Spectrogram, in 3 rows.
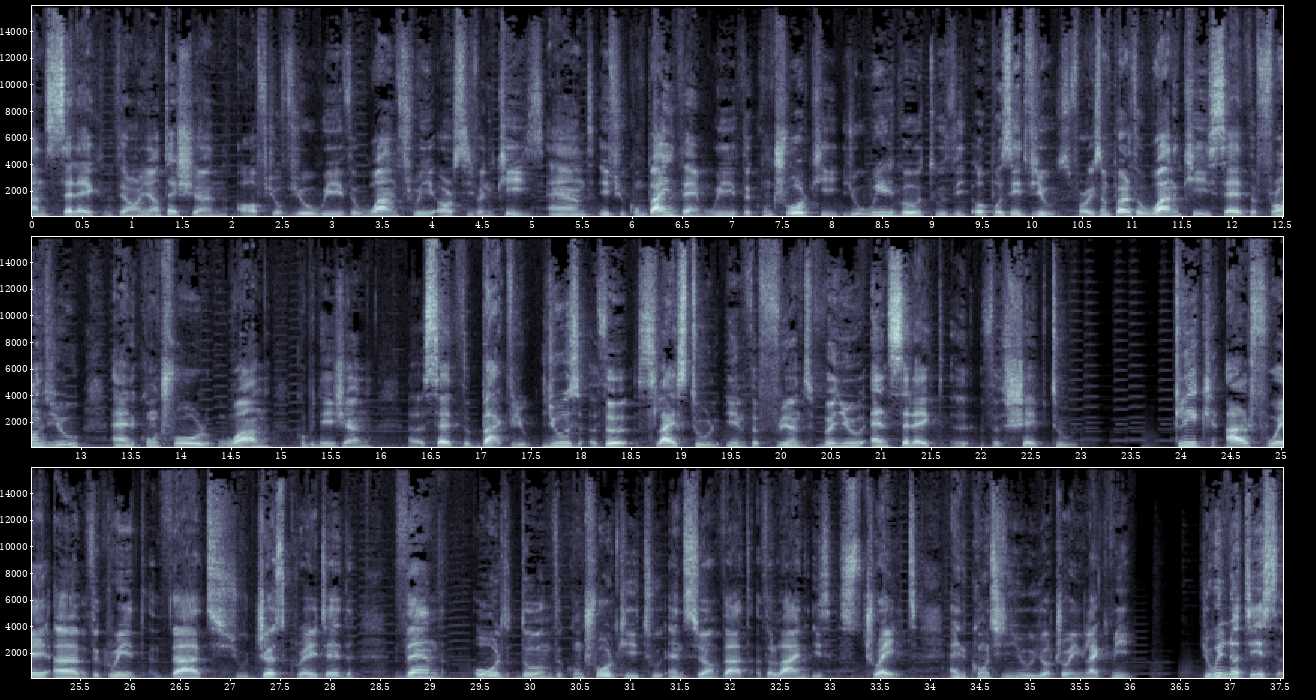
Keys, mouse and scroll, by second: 3.7 click, 4.7 middle click, 14.2 middle click, 14.5 ctrl+1, 17.5 f, 20.1 click, 23.2 click, 28.5 click, 30.7 click, 32.6 ctrl+click, 35.2 ctrl+click, 36.9 ctrl+click.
